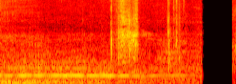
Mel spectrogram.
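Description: Car cabin noise: a low rumble with a steady hum, fading over two seconds, with a couple of brief rustles about a second and a half in.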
